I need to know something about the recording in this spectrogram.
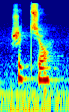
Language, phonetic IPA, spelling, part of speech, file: Belarusian, [ʐɨˈt͡sʲːo], жыццё, noun, Be-жыццё.ogg
- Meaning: life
